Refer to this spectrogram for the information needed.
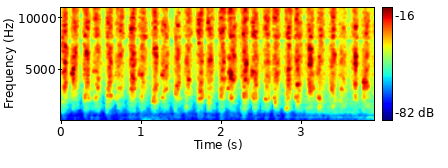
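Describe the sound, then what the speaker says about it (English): Two palms rubbing quickly together to build heat, a steady rasping swish repeating about five to six times a second, close and alone with no voices. "So to begin with, we'll just rub those hands."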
